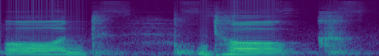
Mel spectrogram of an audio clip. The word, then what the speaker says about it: অধ্যক্ষ: আমরা নর্মালি এগুলা লিখে অভ্যস্ত, সুন্দর মতো একটা শব্দ থাকে, আমরা এভাবে লিখি যে এটার উচ্চারণ হচ্ছে অধ্যক্ষ, তাই না? এটা আমরা এভাবে লিখি ওদ ধোক, হ্যাঁ, ধোক খো।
